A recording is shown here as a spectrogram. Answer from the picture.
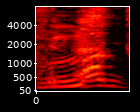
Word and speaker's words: Muck: Muk. Isle of Muk. Muk. There's there's an island called Muk. Put them there. There is a muk.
